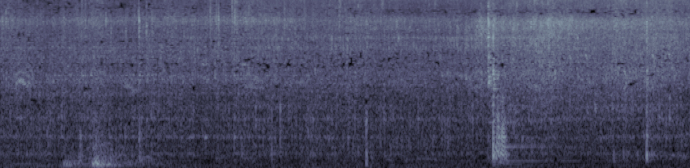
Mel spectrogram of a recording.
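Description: Meat pieces and fried onions sizzling in hot oil in a large metal cooking pot, a steady hiss. A couple of louder knocks from the slotted spoon against the pot come about a second in and again around six seconds in.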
